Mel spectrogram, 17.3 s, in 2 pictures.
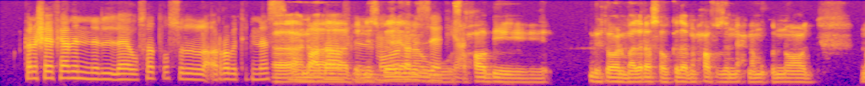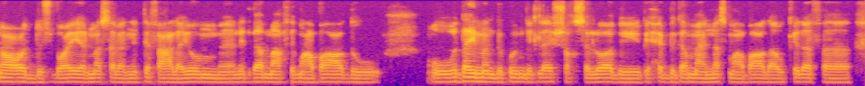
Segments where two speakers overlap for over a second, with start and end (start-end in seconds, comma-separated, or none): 2.7-4.7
